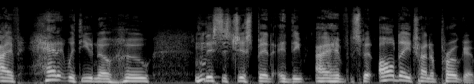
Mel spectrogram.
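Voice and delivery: ordinary delivery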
